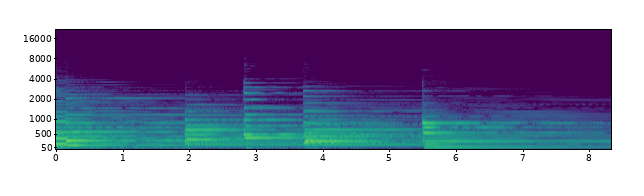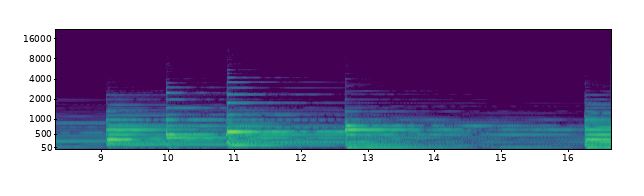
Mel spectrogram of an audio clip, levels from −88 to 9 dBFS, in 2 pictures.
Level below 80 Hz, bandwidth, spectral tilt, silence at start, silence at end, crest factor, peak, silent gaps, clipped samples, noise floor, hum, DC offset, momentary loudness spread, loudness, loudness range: -46 dBFS; 4.5 kHz; -11.5 dB/octave; 0 s; 0 s; 18 dB; -6 dBFS; none; under 0.1%; -45 dBFS; none; under 0.1%; 23 LU; -24 LUFS; 8 LU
